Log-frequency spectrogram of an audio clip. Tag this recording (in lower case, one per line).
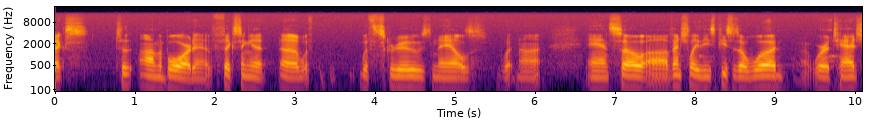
speech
